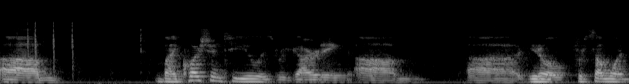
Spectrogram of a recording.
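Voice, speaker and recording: With long, frequent pauses, a man at medium pitch speaks very slowly with lively intonation. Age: 60s. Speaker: caller asking a question. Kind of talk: live stream Q&A question. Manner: halting, many fillers.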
